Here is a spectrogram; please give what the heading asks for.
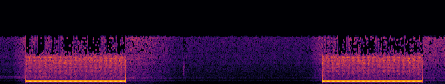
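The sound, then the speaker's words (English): Ringback tone from an outgoing telephone call to Chicago: two steady, identical tone bursts of about two seconds each, separated by a long silent pause with a faint click, with no voices. “I hope this guy picks up. It's kind of like it's midnight over there in Chicago.”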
